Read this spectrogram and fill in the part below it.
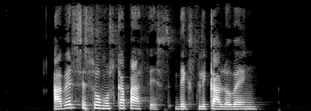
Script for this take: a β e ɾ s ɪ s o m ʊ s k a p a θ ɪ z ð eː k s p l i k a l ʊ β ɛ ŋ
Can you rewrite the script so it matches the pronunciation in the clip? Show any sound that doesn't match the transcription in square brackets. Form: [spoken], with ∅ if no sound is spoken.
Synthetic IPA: a β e ɾ s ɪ s o m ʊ s k a p a θ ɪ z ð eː k s p l i k a l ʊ β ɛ ŋ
